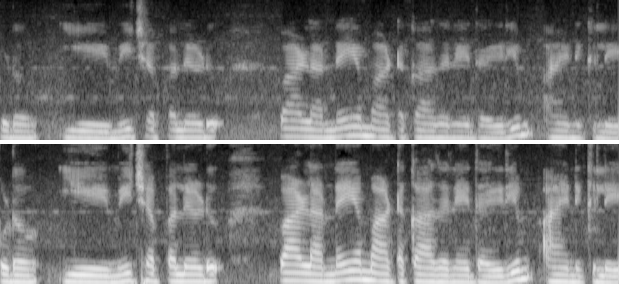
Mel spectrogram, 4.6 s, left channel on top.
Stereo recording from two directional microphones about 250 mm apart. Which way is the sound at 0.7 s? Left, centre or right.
Right.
